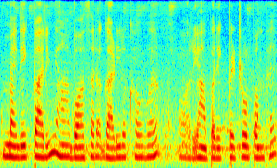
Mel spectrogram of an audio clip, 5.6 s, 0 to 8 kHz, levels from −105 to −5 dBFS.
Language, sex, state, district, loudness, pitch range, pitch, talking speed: Hindi, female, Chhattisgarh, Raipur, -15 LUFS, 195-210 Hz, 200 Hz, 205 wpm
